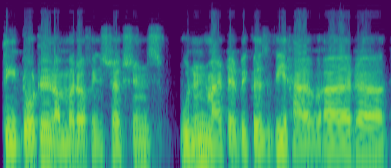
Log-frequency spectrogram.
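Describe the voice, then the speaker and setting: A man's voice: mid-range voice, flat delivery, moderate pace, a bit bright, rough recording. A man answering technical questions in a casual online meeting, hesitant with many fillers and restarts. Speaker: mentee presenting a project.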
